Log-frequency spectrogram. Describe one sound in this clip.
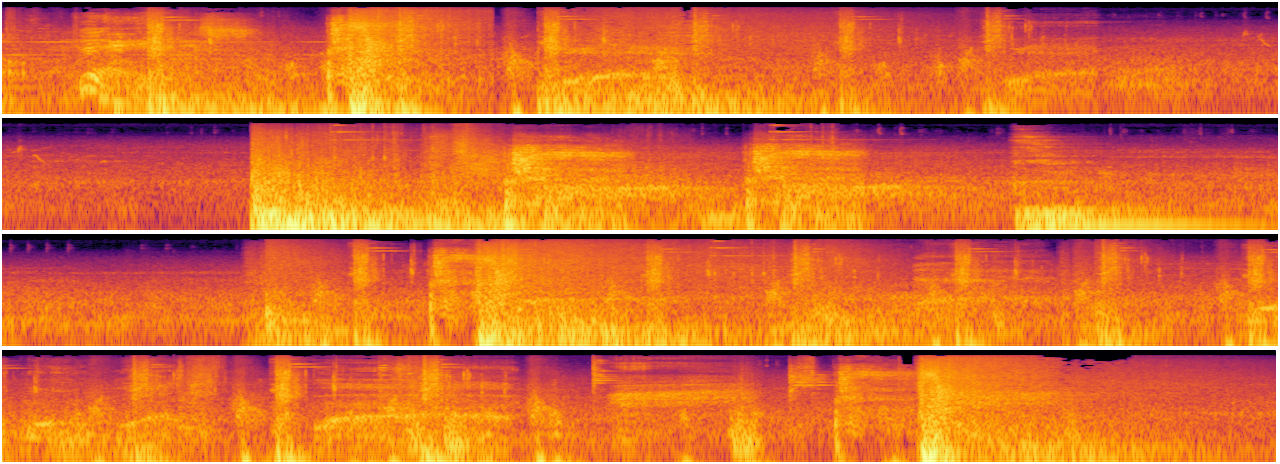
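Game spell effects crackle and clash during a fight.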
